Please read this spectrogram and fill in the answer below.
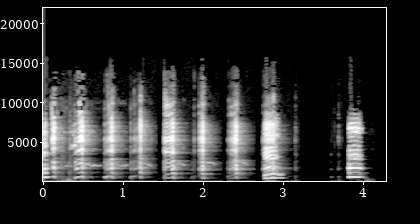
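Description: A person laughing in a run of short bursts, about three a second, that stops about three seconds in.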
